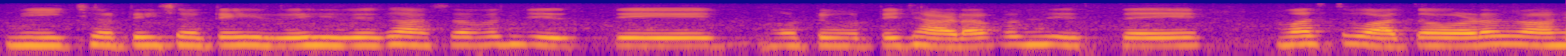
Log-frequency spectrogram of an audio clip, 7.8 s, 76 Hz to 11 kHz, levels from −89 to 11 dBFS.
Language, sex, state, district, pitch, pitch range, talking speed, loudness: Marathi, female, Maharashtra, Chandrapur, 205 Hz, 195-215 Hz, 105 wpm, -16 LUFS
